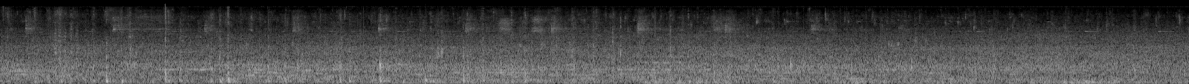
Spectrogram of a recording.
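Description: From 2.64 s to 8.66 s there's a run of periodic USB or driver dropouts, with something stalling the audio path every 62 ms. Each time a couple of milliseconds are skipped outright, giving around a hundred evenly spaced ticks that sound only while there's signal.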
